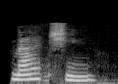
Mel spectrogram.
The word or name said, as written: matching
